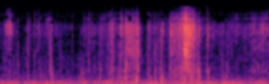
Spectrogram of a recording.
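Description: A cardboard box lid slides open.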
